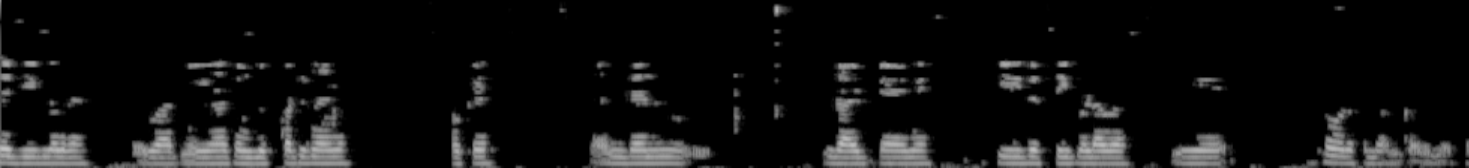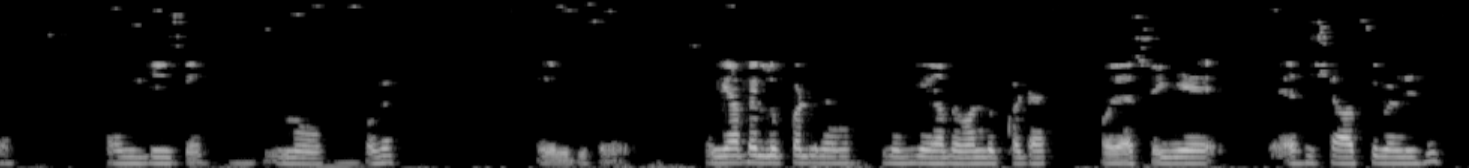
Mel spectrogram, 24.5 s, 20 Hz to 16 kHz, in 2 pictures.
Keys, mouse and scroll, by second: 0.3-2.6 middle drag, 2.6 ctrl+r, 4.4-5.1 middle drag, 6.0 KP_3, 7.0 shift+z, 7.1 scroll up 2, 7.4-9.7 shift+middle drag, 9.7 click, 10.6 click, 11.6 g, 12.4 click, 12.6 g, 16.6 click, 16.9 g, 19.0 ctrl+r, 19.7-22.4 scroll up 1, 22.4-23.6 drag, 23.6 d, 23.7-24.4 right drag.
